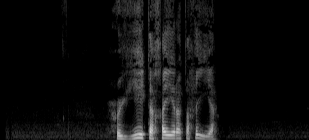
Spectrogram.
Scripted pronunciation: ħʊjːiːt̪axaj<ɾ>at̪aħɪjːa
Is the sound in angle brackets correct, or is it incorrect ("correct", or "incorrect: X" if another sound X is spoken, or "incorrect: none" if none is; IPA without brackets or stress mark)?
correct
